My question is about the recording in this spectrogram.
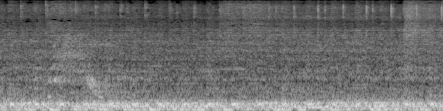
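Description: Hardcore punk band playing live: electric guitars, bass and drum kit, loud and continuous, heard from within the crowd.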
